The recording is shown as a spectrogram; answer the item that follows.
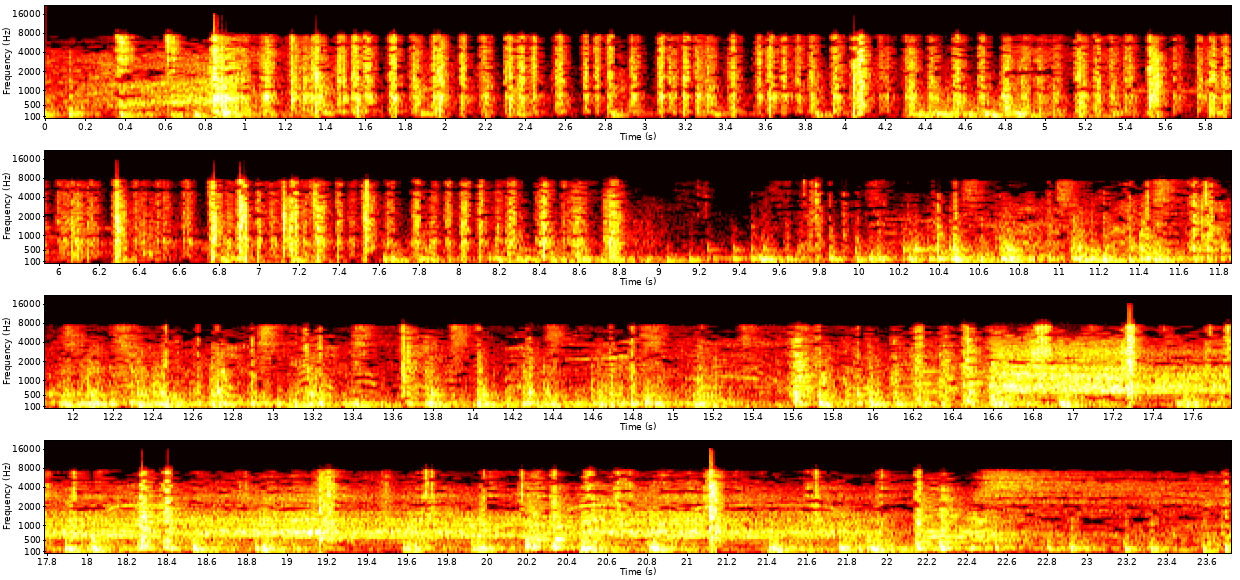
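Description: Marching-band snare line playing a fast drum cadence on snare drums while marching, with a short break about nine seconds in. Near the end, steady pitched tones come in over the drumming.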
